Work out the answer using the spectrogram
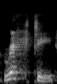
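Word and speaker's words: rekhti: This I was going to ask you, what is recti? Is it recti? Okay. Is that how you say it? – Recti. Okay. Yeah.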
